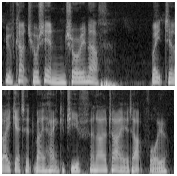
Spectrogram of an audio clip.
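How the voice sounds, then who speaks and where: A man voicing a practical, kindly and excitable storybook rat, brisk and decisive with a colloquial way of talking. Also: medium pitch, creaky, no echo, natural voice. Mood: kindly concern. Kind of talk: storybook character voice.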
